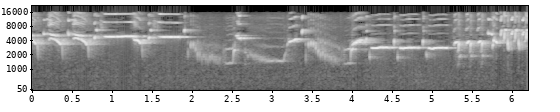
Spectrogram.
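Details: Continuous, varied Timbrado canary song in the discontinuous style, mixing swooping downward slurs, long level whistles and fast pulsed trills, all high-pitched and loud throughout.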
